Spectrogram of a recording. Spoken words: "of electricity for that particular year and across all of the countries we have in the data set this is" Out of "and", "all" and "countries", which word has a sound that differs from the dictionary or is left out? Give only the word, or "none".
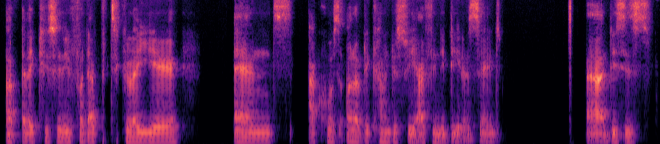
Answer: countries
